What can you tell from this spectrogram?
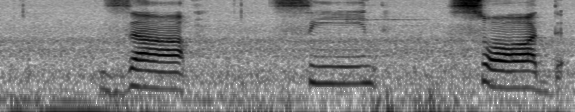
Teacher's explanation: یہ جو تین حروف ہیں اس کو دونوں دانتوں کے درمیان سے پڑھیں گے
